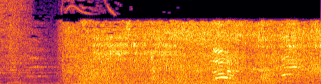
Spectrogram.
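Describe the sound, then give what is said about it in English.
An explosion as a starship is hit by weapons fire: a sudden loud burst of noise after a brief quiet start, then a continuous heavy rumbling roar. “So he shoots at the Excelsior. Excelsior's been hit!”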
